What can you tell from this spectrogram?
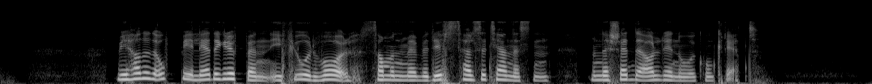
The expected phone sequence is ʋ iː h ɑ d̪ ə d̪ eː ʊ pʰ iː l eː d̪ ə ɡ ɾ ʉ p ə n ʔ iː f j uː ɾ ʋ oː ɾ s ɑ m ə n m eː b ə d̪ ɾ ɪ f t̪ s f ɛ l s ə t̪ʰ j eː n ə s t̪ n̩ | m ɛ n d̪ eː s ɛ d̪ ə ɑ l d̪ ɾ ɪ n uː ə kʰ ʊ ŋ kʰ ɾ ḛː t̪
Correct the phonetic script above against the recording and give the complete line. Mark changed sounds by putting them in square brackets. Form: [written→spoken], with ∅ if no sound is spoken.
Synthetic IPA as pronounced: ʋ iː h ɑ d̪ ə d̪ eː ʊ [pʰ→p] iː l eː d̪ ə ɡ ɾ ʉ p ə n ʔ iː f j uː ɾ ʋ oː ɾ s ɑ m ə n m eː b ə d̪ ɾ ɪ f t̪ s [f→h] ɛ l s ə t̪ʰ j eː n ə s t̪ n̩ | m ɛ n d̪ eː [s→ʃ] ɛ d̪ ə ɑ l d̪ ɾ ɪ n uː ə kʰ ʊ ŋ kʰ ɾ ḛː t̪

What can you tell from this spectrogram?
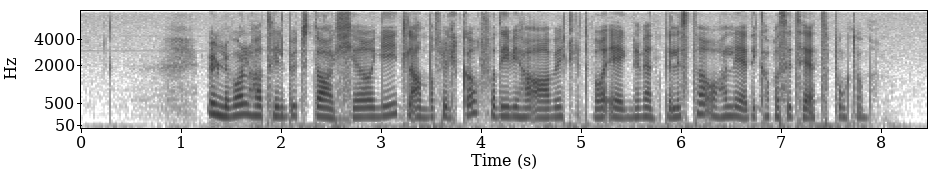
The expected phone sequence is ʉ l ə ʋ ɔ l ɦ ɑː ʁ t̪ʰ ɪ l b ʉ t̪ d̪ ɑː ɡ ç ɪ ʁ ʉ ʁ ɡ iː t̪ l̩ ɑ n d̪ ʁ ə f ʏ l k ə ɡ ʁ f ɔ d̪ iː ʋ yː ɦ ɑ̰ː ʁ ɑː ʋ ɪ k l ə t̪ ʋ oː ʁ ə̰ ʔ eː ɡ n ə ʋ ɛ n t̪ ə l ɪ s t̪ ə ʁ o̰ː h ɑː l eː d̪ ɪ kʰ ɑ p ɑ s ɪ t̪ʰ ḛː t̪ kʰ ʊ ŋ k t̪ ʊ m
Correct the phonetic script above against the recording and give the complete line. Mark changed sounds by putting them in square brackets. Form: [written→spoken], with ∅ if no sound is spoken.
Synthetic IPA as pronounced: ʉ l ə ʋ ɔ l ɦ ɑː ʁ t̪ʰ ɪ l b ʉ t̪ d̪ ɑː ɡ ç ɪ ʁ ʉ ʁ ɡ iː [t̪→t̪ʰ] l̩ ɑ n d̪ ʁ ə f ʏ l k ə [ɡ→∅] ʁ f ɔ d̪ iː ʋ [yː→iː] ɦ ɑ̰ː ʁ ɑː ʋ ɪ k l ə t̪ ʋ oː ʁ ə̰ ʔ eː ɡ n ə ʋ ɛ n t̪ ə l ɪ s t̪ ə ʁ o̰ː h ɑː l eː d̪ ɪ kʰ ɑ p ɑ s ɪ t̪ʰ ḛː t̪ [kʰ→pʰ] ʊ ŋ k t̪ ʊ m

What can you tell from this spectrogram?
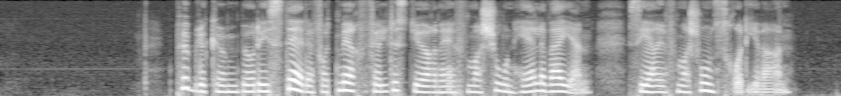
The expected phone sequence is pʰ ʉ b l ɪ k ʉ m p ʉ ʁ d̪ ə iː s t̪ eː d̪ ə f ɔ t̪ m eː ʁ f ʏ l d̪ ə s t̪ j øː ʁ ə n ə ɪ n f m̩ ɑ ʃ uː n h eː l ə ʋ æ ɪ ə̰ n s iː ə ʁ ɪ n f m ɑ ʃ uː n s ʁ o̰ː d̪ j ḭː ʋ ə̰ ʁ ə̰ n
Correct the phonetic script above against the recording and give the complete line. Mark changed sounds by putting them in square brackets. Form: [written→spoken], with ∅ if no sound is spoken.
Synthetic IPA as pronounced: pʰ ʉ b l ɪ k ʉ m [p→b] ʉ ʁ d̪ ə iː s t̪ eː d̪ ə f ɔ t̪ m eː ʁ f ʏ l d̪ ə s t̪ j øː ʁ ə n ə ɪ n f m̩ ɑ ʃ uː n h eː l ə ʋ æ ɪ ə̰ n s iː ə ʁ ɪ n f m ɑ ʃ uː n s ʁ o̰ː d̪ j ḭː ʋ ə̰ ʁ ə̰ n

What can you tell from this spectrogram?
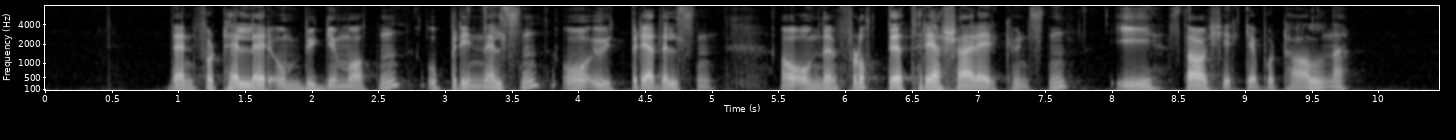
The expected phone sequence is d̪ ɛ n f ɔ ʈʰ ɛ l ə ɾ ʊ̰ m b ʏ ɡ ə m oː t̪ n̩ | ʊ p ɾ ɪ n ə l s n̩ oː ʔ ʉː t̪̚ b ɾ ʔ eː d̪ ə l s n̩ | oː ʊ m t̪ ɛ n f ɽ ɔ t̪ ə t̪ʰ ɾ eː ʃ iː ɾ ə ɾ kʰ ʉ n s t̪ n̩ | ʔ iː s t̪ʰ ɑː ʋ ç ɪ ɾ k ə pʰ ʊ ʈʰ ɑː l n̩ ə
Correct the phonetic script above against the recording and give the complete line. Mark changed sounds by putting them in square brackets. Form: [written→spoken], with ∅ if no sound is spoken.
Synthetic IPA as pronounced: d̪ ɛ n f ɔ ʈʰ ɛ l ə ɾ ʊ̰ m b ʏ ɡ ə m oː t̪ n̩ | ʊ p ɾ ɪ n ə l s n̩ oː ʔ ʉː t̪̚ b ɾ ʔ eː d̪ ə l s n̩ | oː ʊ m [t̪→d̪] ɛ n f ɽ ɔ t̪ ə t̪ʰ ɾ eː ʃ [iː→æː] ɾ ə ɾ kʰ ʉ n s t̪ n̩ | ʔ iː s [t̪ʰ→t̪] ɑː ʋ ç ɪ ɾ k ə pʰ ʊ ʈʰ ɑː l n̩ ə

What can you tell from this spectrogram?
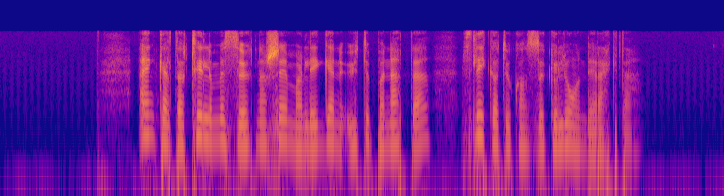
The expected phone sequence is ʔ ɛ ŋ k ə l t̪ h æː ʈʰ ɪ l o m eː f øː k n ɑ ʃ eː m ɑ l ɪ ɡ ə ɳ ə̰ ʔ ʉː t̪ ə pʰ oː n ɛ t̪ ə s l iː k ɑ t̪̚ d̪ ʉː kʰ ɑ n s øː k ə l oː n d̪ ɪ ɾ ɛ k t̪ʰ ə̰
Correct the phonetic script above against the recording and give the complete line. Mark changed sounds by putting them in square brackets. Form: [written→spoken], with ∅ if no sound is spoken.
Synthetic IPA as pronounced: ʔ ɛ ŋ k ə l t̪ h æː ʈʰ ɪ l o m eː [f→s] øː k n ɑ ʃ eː m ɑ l ɪ ɡ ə [ɳ→n] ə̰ ʔ ʉː t̪ ə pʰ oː n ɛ t̪ ə s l iː k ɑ t̪̚ d̪ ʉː kʰ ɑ n s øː k ə l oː n d̪ ɪ ɾ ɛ k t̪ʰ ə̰

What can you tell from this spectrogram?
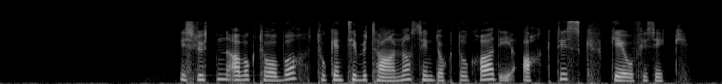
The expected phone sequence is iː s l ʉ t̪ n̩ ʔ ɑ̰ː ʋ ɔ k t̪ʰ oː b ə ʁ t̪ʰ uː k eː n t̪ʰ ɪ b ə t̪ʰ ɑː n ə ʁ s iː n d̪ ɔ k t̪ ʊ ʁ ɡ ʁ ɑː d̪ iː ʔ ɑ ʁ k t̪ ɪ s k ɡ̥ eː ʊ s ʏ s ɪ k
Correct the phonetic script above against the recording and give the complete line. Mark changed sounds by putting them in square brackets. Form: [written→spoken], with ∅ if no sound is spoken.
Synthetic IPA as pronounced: iː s l ʉ t̪ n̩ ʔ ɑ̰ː ʋ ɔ k t̪ʰ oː b ə ʁ t̪ʰ uː k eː n t̪ʰ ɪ b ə t̪ʰ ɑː n ə ʁ s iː n d̪ ɔ k t̪ ʊ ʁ ɡ ʁ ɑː d̪ iː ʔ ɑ ʁ k t̪ ɪ s k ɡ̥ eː ʊ [s→f] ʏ s ɪ k

